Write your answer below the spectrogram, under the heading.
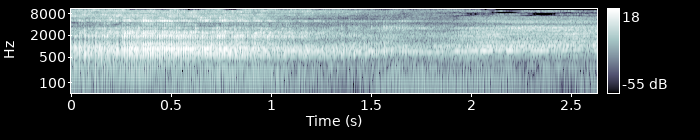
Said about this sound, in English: He grew and transformed from a huge Dracus-like being to a full-sized dragon, and then some. He had gigantic arms, powerful legs, and a beastly and ancient smile. He let out a roar, the sound of 100 dragons in one.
